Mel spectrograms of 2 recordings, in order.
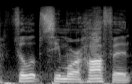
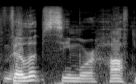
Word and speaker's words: Philip Seymour Hoffman: know I gotta say you know Philip Seymour Philip Seymour hoffen I can't say his name right nowman Philip Seymour Hoffman that's right I don't know any of their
